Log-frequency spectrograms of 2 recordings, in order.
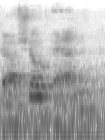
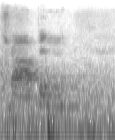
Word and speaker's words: Chopin: let's uh look at another composer uh Frederick shopen and that's how it's pronounced please don't come out of the class calling him choen he's a he's a major you know composer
